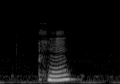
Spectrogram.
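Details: Vowel-specific active nasal fricative, a Japanese error affecting vowels i and u and syllables followed by them (e.g. 'ki'), often misdiagnosed as hypernasality; cleft palate speech assessment context.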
